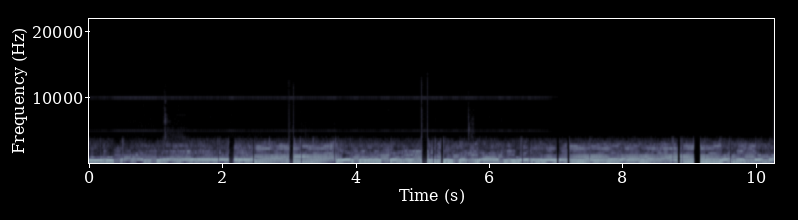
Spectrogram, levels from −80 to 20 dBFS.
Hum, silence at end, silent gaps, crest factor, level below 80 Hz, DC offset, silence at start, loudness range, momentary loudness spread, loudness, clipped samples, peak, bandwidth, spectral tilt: none; 0 s; none; 12 dB; -62 dBFS; under 0.1%; 0 s; 1 LU; 3 LU; -25 LUFS; under 0.1%; -12 dBFS; 10.5 kHz; -6.5 dB/octave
